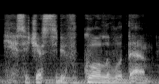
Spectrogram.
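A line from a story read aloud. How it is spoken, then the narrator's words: Growled reply. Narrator (Russian): прорычал Павел в ответ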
